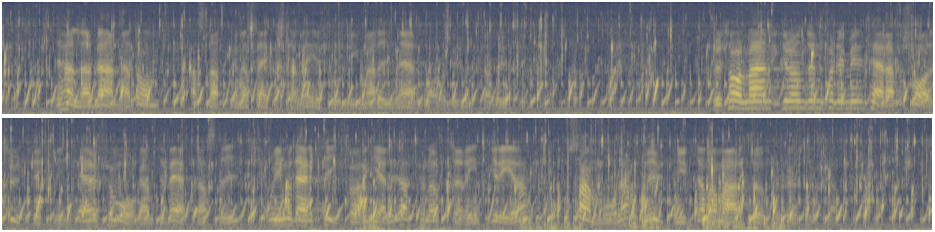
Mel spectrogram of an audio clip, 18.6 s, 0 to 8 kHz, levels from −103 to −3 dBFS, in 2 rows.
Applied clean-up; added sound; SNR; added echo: none; Stream; 0 dB; none.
